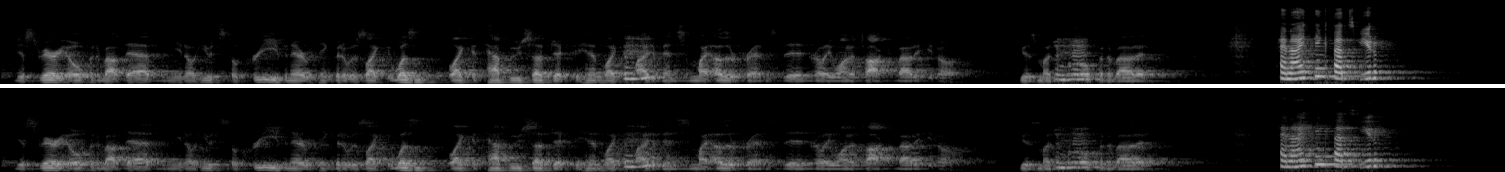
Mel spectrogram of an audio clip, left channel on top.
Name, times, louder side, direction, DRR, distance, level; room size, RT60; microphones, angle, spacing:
voice 1, 0.2-9.5 10.2-11.5, left 3 dB, 25° left, 5 dB, 0.5 m, -36 dB
voice 2, 6.2-6.5 10.5-10.9 12.3-12.4 12.8-13.8, left 5 dB, 70° left, 9 dB, 0.8 m, -28 dB
7.6 x 7.1 x 8.3 m, 1.1 s
head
